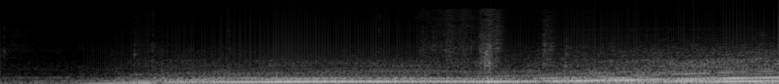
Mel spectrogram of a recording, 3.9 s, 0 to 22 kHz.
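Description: A car fitted with a downpipe and a pump-gas tune accelerates hard on a 0–60 run, its engine rumble rising steadily in pitch and growing louder as it pulls, with no voices over it.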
